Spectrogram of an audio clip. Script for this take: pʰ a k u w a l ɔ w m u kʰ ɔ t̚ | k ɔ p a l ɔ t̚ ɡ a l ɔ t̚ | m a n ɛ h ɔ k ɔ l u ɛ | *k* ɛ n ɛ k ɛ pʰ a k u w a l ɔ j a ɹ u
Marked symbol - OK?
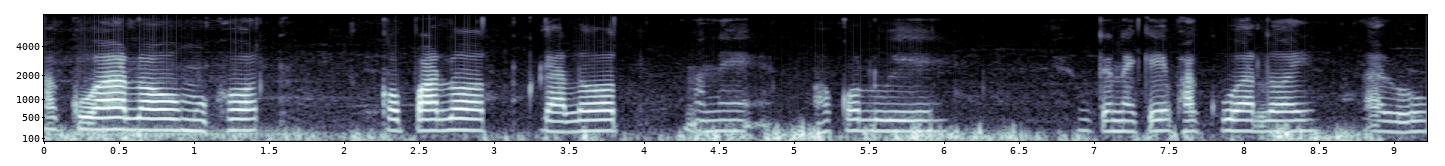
no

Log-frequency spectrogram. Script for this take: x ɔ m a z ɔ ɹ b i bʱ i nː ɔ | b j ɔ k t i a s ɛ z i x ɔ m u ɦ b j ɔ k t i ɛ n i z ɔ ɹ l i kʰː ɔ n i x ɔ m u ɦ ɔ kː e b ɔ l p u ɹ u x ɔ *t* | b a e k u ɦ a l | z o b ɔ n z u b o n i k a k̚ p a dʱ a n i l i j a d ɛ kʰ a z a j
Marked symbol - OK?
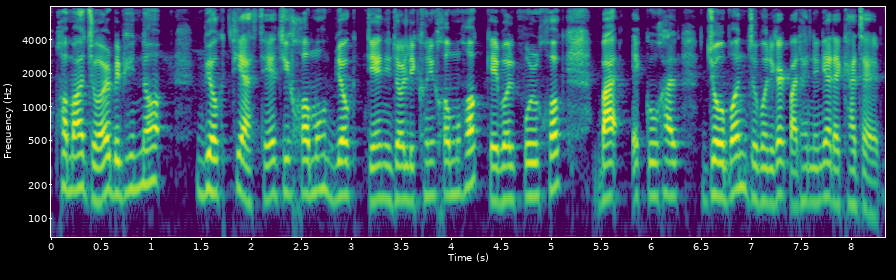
no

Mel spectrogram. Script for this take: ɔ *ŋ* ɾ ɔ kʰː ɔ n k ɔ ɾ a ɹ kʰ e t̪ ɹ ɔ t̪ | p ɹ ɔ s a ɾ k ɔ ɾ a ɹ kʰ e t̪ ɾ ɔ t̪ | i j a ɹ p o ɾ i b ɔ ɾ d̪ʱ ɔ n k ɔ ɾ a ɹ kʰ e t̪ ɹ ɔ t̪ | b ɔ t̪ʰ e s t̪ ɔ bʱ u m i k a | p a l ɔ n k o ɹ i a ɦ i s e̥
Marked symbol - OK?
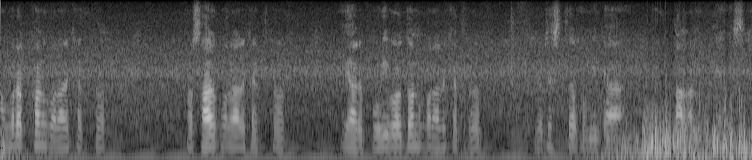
yes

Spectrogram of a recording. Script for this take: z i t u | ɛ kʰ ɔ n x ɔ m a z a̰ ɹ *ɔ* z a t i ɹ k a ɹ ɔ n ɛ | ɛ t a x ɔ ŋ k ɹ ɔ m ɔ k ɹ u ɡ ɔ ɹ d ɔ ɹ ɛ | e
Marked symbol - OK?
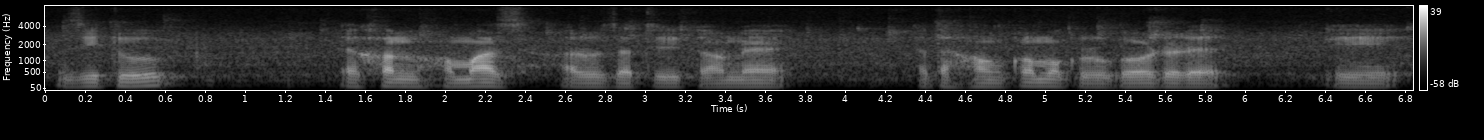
no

